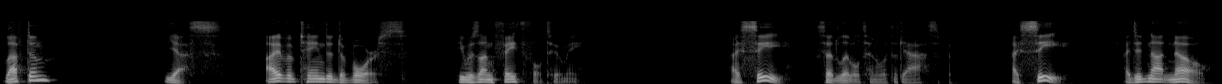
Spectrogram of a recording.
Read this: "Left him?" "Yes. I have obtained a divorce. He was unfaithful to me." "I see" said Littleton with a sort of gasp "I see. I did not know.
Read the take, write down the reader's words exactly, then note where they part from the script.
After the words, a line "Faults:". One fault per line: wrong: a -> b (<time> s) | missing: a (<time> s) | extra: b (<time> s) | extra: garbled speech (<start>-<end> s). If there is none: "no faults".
"Left him?" "Yes. I have obtained a divorce. He was unfaithful to me." "I see" said Littleton with a gasp "I see. I did not know.
Faults:
missing: sort of (9.0 s)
